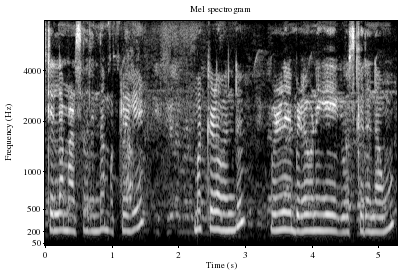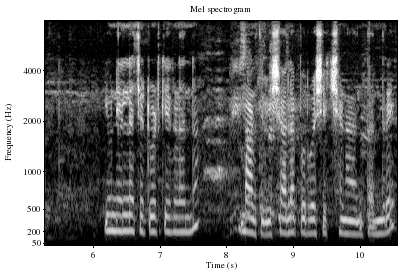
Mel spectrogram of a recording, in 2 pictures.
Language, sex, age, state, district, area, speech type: Kannada, female, 45-60, Karnataka, Koppal, urban, spontaneous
